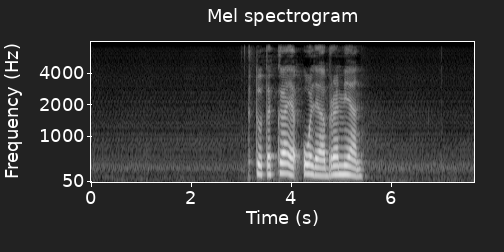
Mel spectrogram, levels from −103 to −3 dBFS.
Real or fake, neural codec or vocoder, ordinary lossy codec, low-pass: fake; autoencoder, 48 kHz, 32 numbers a frame, DAC-VAE, trained on Japanese speech; none; 7.2 kHz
